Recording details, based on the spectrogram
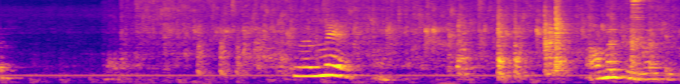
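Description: Water runs and splashes in a home bathroom on a cold, misty winter morning, with clatters of a bucket or vessel and brief voices partly under the continuous wash.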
